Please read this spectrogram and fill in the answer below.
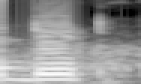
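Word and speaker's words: date: टी का ट पढ़ेंगे, हो गया डेट, ई साइलेंट होगा।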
